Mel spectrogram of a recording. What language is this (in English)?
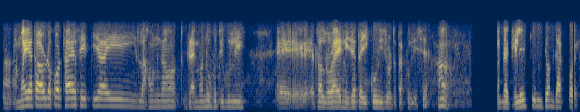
Assamese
